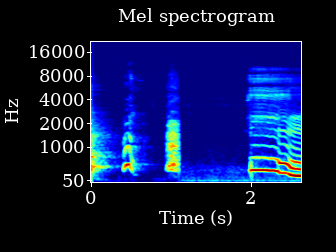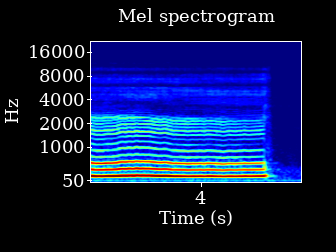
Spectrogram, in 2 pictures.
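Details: German Shepherd dog. A German Shepherd lets out two short, sharp yips before a sustained howl. The long cry starts higher, drops quickly and then holds a steady, rich low tone for nearly three seconds before stopping abruptly.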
